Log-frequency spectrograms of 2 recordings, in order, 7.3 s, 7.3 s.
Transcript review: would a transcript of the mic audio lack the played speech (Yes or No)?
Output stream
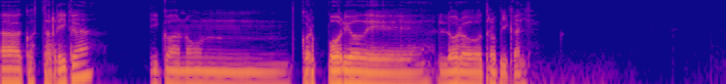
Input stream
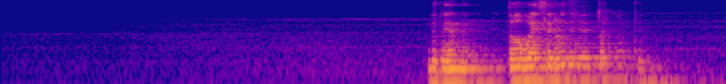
Yes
